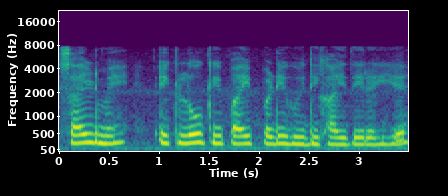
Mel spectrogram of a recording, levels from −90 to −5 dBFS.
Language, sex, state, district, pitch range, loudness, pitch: Hindi, female, Haryana, Rohtak, 205-240 Hz, -14 LUFS, 220 Hz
